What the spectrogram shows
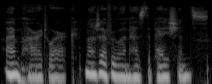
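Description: A woman voicing a soft-spoken, affectionate young woman with a soft, warm way of talking. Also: sits low, fairly even intonation, moderate pace, breathy edge, no room sound, studio quality.

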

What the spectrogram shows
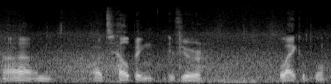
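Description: A man answering interview questions in a relaxed, hesitant way, with many ums and restarts. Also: low voice, unhurried. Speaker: music producer guest. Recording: noisy background.

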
